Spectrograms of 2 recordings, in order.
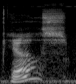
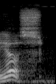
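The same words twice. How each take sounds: First: The yes sounds hesitant and doubtful. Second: The yes sounds casual and unbothered. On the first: There may not really be a headache. "I'm not even sure he has a headache" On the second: The headache is not very bad. "Yeah, it's not very bad"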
